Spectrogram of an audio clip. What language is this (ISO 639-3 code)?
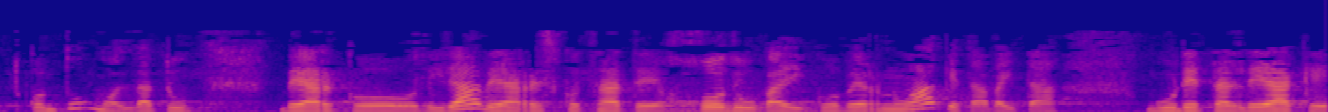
eus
